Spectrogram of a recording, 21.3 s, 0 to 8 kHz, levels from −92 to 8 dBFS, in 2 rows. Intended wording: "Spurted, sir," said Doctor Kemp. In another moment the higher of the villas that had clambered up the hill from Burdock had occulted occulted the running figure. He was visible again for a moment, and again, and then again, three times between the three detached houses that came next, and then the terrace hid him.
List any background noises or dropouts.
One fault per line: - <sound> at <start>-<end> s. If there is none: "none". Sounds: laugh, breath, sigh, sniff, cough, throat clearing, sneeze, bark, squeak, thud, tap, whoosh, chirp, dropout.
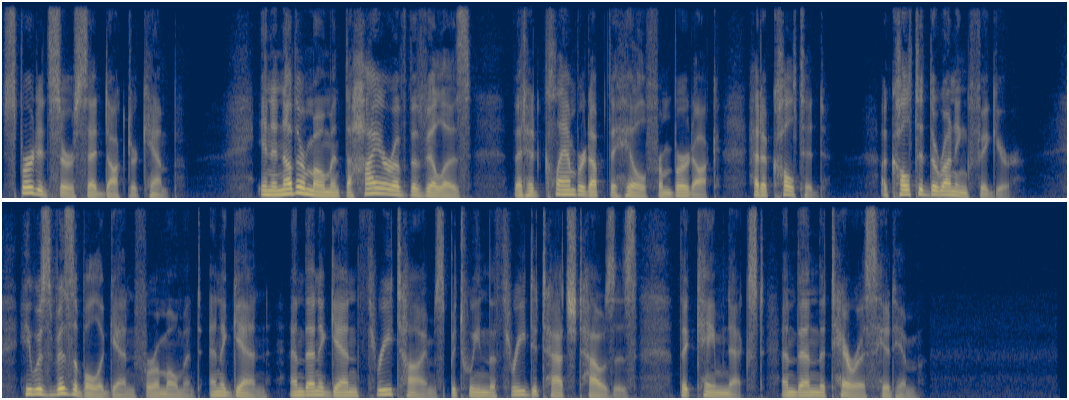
none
